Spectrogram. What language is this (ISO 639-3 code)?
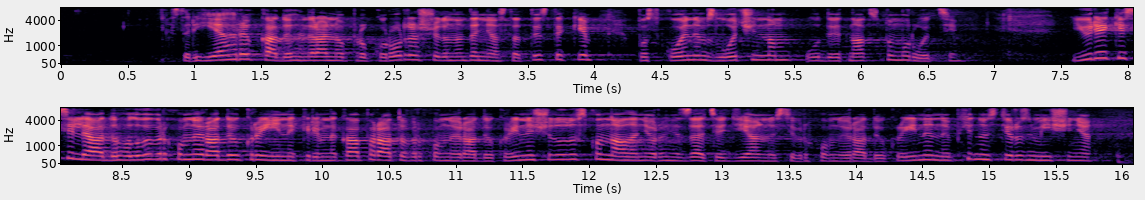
ukr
